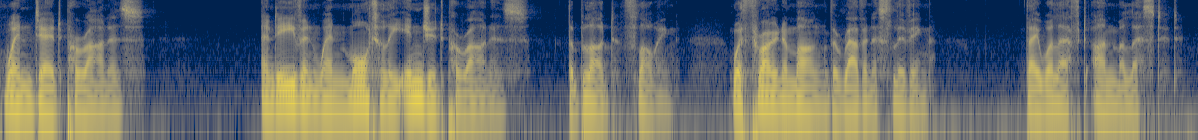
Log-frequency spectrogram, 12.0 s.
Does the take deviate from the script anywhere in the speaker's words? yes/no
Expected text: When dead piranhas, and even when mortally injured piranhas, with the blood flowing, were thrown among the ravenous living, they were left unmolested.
yes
